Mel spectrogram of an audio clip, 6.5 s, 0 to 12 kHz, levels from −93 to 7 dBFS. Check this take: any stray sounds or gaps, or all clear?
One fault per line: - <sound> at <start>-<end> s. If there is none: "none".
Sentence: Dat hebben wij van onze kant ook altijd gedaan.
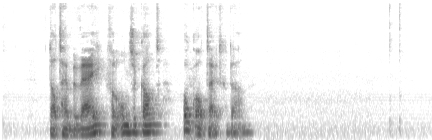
none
